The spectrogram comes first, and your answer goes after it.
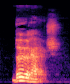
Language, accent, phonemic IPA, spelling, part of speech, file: French, Canada, /bœ.ʁaʒ/, beurrage, noun, LL-Q150 (fra)-beurrage.wav
- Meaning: a buttering, a smearing of butter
